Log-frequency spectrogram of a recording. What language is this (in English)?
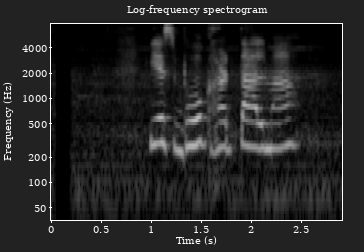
Nepali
